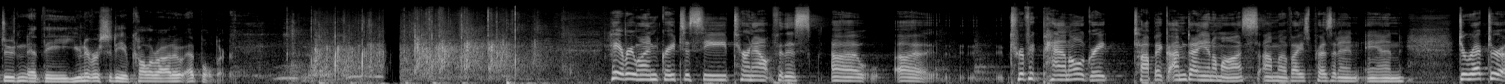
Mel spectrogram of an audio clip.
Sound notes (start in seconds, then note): 2.8 applause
